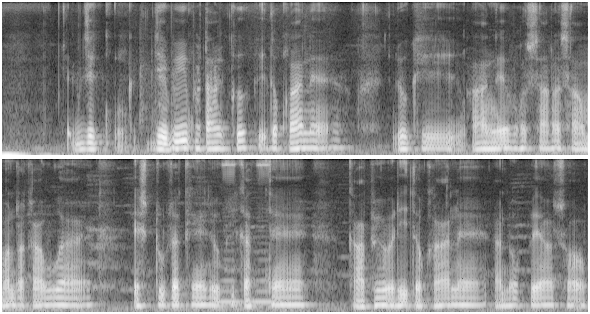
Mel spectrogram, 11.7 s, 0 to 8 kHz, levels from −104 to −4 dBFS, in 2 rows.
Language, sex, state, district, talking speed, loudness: Hindi, male, West Bengal, Kolkata, 155 wpm, -17 LUFS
